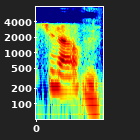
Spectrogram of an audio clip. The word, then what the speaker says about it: Juneau: Am I saying it right? Is it Juneau or Juneau? – Yep, it's Denise Juneau.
